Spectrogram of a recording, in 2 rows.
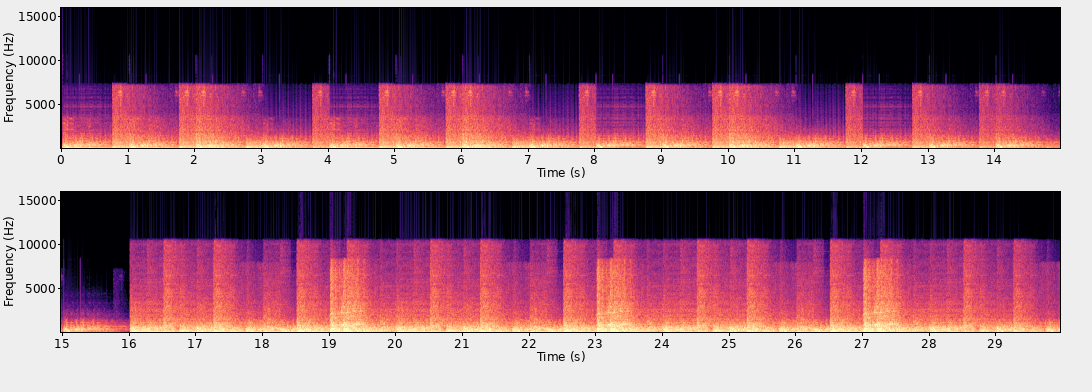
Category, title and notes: Music > Multiple instruments
Demo Track #3571 (Industraumatic)
Noise, Ambient, Industrial, Horror, Games, Sci-fi, Soundtrack, Underground, Cyberpunk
